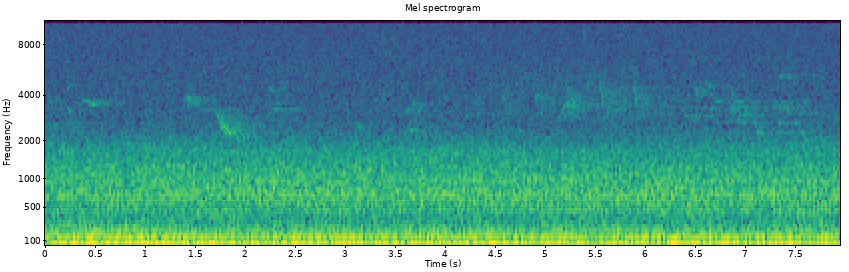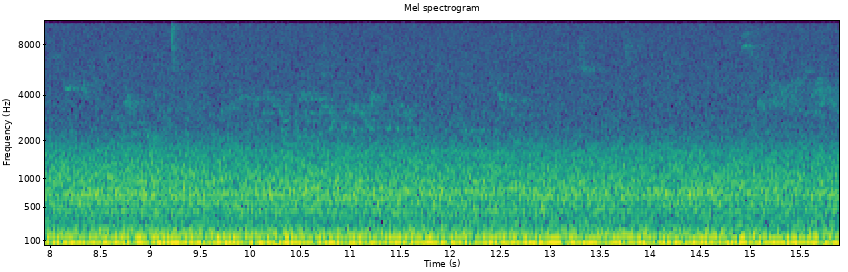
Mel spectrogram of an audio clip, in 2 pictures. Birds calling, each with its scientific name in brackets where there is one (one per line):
Ovenbird (Seiurus aurocapilla)
Veery (Catharus fuscescens)
unidentified bird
